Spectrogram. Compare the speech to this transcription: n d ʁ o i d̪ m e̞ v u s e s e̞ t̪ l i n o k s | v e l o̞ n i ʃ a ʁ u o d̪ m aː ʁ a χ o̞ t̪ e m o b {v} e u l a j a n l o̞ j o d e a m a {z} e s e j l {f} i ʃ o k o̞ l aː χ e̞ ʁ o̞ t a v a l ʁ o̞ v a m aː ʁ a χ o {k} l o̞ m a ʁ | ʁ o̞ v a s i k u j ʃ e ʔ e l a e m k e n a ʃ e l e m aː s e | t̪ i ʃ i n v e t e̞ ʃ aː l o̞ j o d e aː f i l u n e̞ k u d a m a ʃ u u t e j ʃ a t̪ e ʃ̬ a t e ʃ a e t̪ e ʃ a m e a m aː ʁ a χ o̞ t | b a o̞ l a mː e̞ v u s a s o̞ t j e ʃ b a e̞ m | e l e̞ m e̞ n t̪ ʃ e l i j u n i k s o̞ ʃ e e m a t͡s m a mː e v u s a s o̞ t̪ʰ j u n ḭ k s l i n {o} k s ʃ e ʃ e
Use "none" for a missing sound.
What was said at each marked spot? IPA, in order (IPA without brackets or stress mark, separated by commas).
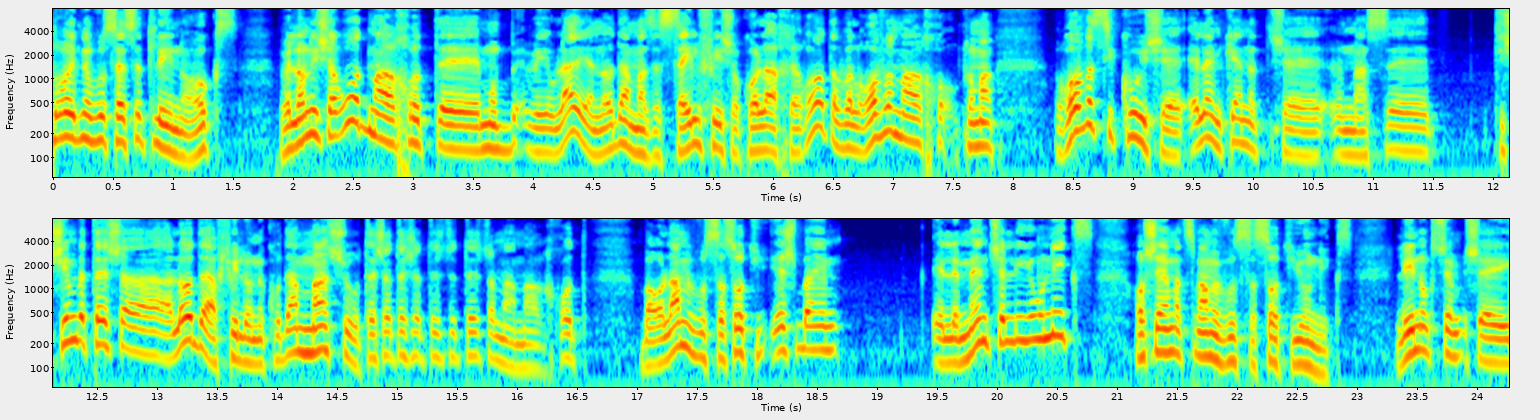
v, z, f, k, u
